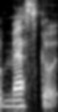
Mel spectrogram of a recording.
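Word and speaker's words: Meskó: Tilland, I think is how you say it, Alan, Mesko, not Musco, Mesko, Mesko.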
